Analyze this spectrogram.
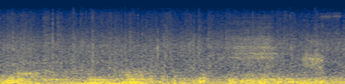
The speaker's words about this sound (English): It's raining. I might get hit by lightning. I mean, listen to this.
